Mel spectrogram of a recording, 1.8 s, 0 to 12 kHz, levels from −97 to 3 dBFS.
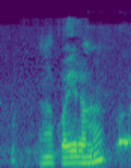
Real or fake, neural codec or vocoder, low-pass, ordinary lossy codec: fake; codec, 16 kHz, 6 kbps, DAC; 7.2 kHz; Opus, 16 kbps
